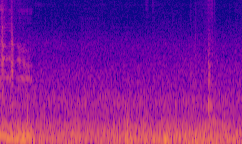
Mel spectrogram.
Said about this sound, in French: Je suis dans la voiture, direction les Ardennes belges.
